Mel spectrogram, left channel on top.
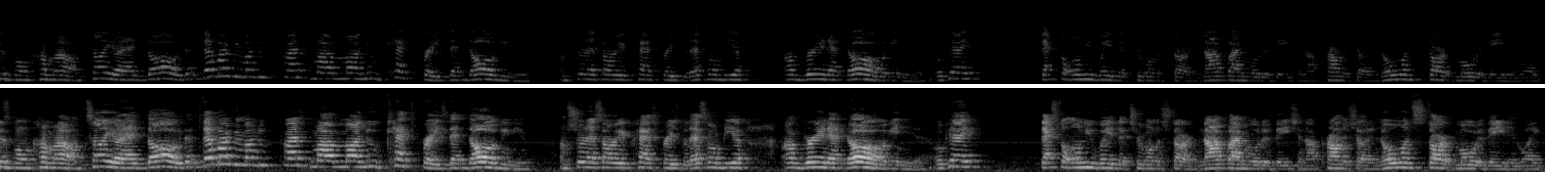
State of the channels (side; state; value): left; quieter; 20.7 dB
